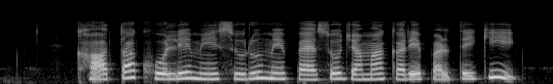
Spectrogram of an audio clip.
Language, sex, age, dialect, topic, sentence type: Magahi, female, 51-55, Southern, banking, question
